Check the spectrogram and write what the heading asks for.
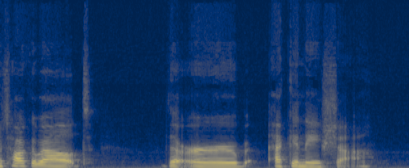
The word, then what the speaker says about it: echinacea: talk about the herb echinacea or some people like to like put more syllables into it echinacea like whatever echinacea also called coneflower there's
